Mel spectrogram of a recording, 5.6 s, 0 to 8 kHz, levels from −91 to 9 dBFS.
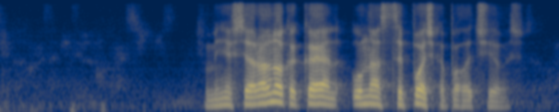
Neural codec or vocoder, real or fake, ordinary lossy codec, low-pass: codec, 16 kHz, 0.7 kbps, FocalCodec; fake; none; 7.2 kHz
